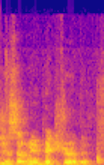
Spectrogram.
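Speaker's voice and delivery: ordinary delivery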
